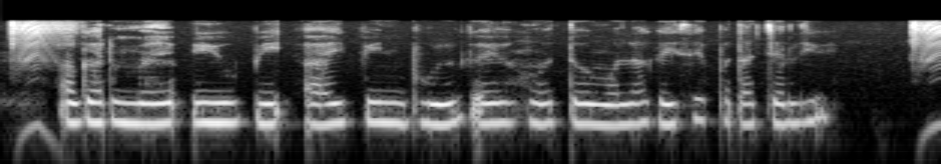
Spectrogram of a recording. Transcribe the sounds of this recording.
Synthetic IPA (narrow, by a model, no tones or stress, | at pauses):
ɐ̰ɡəɾmɛ̃jupiaːipinbʱuːlɡəeɦũt̪omoːlakəisepɐt̪at͡ʃəld̪i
